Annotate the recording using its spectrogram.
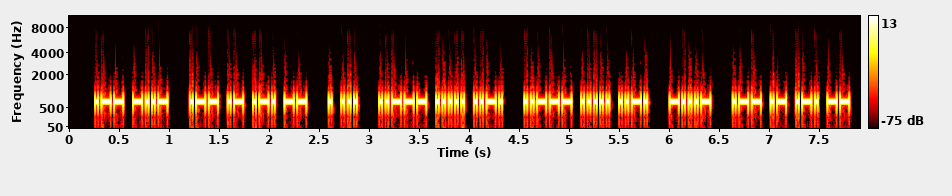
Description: Morse code, heard as a keyed tone, about 39 wpm, 700 Hz. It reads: WX WARM ES 25F 25F <BT> WARM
